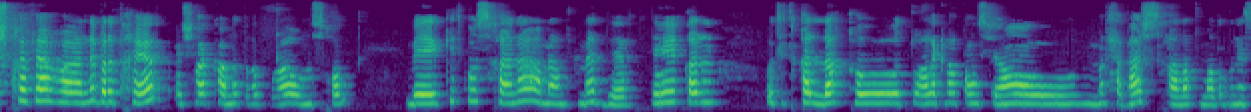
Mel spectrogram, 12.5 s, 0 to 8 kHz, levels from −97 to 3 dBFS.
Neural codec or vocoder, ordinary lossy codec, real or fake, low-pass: vocoder, 44.1 kHz, 128 mel bands every 256 samples, BigVGAN v2; none; fake; 7.2 kHz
